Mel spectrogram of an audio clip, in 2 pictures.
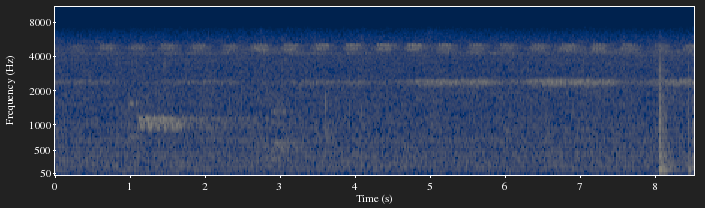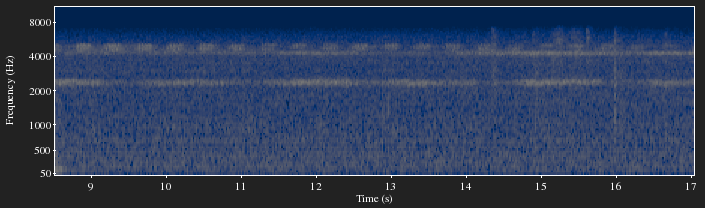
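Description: Recorded cricket chirping played through the lamp's built-in nature-sound speaker: a steady, regularly pulsing high chirp with a second insect trill that swells and fades. Two sharp knocks half a second apart come about halfway through as the lamp is handled.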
